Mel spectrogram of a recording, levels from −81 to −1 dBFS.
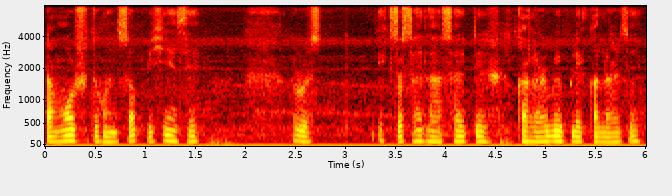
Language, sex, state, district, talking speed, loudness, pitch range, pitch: Nagamese, male, Nagaland, Dimapur, 130 wpm, -23 LUFS, 105-110 Hz, 110 Hz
